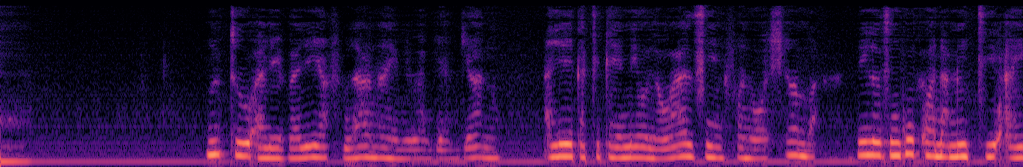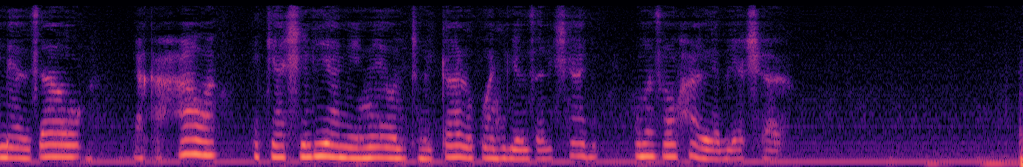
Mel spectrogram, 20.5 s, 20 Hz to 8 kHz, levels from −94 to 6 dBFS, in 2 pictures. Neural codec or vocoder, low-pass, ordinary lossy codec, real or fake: autoencoder, 48 kHz, 32 numbers a frame, DAC-VAE, trained on Japanese speech; 7.2 kHz; MP3, 48 kbps; fake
